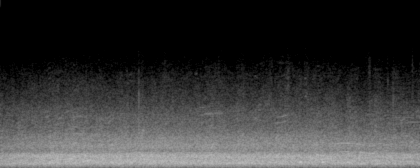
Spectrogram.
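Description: A large theatre audience laughing loudly and steadily in a continuous roar of many voices.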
